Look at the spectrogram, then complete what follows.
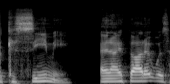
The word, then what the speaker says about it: Kissimmee: Last week, I talked about Kissimmee, Florida, and someone told me it's Kissimmee or Kissimmee.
